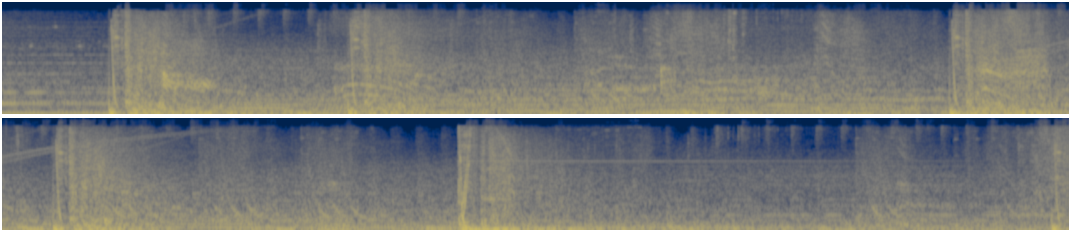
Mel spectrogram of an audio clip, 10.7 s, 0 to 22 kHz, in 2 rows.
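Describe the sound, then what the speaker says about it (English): A flashbang goes off amid a Mass Effect 2 firefight, heard as loud crashing bursts over dense, continuous gunfire and combat noise. "Ooh, flashbang."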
